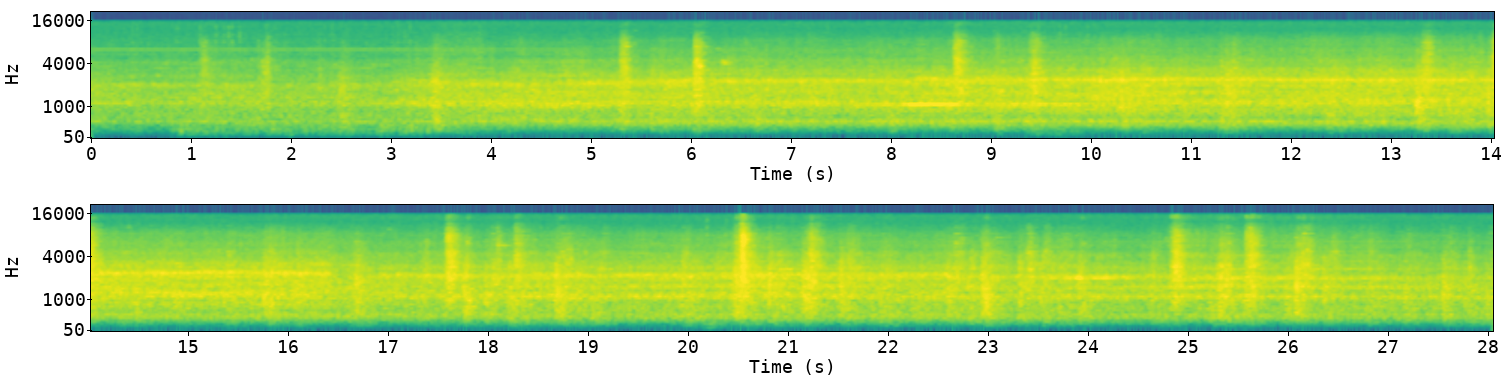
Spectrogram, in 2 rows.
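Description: JR Freight DD51 twin-engine diesel-hydraulic locomotive running slowly past, hauling cement tank wagons across a steel bridge. The engine's steady running is joined by the wagons' wheels clacking over the rail joints in many sharp, uneven clicks, which grow thicker in the second half, over a thin steady squeal.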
